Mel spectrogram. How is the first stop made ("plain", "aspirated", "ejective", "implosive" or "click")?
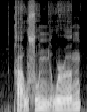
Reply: plain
